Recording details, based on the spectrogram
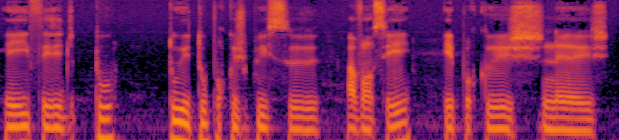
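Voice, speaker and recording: A young man from Portugal whose first language is Portuguese, talking as a guest in a relaxed, hesitant way and often restarting his phrases. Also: low voice, unhurried, dry recording. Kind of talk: casual conversation.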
